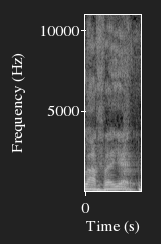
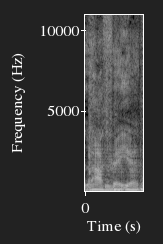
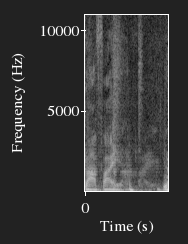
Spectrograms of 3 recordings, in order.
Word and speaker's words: Lafayette: Just like it's Lafayette. It's not Lafayette. It's Lafayette.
